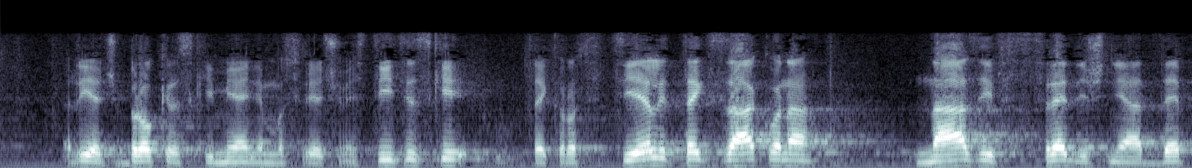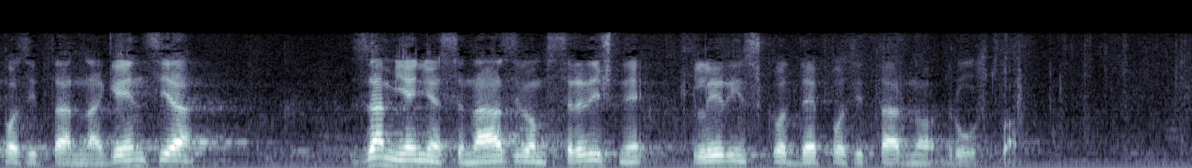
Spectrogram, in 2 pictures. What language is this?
Croatian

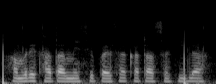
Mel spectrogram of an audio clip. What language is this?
Bhojpuri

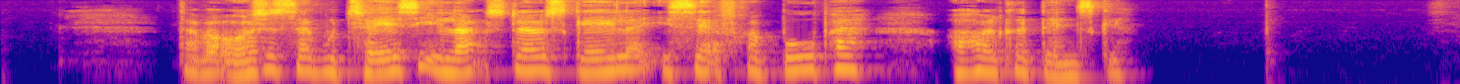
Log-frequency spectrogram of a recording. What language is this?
Danish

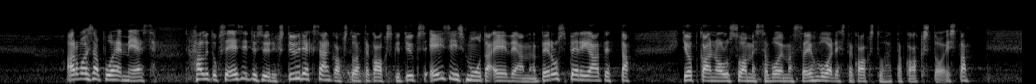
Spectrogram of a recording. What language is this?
Finnish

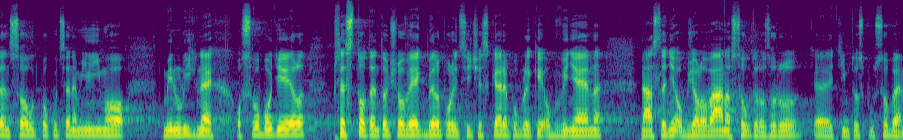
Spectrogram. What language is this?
Czech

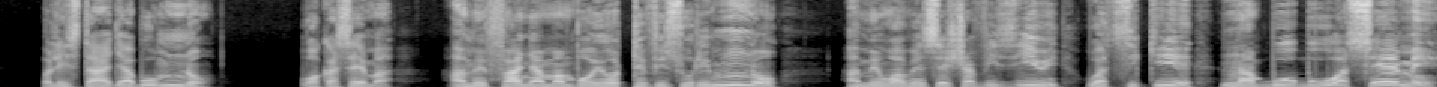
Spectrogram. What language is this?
Swahili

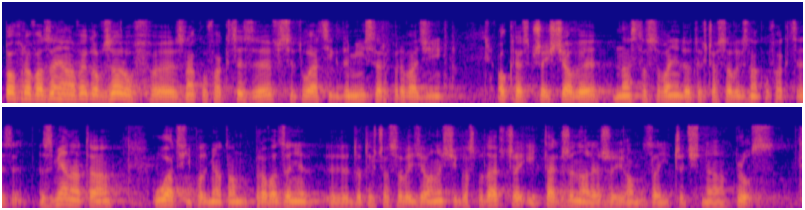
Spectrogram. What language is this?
Polish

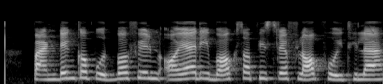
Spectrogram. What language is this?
Odia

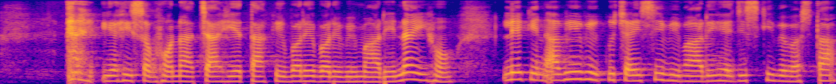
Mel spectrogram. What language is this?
Hindi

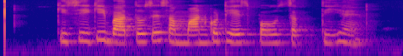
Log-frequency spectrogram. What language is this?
Hindi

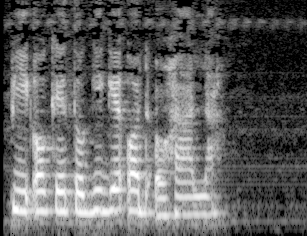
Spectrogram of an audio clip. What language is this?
Luo (Kenya and Tanzania)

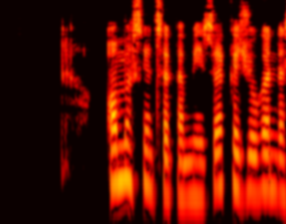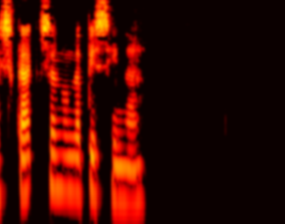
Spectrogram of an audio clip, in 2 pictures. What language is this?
Catalan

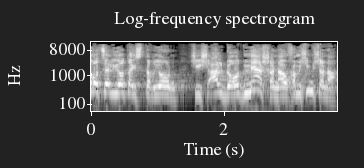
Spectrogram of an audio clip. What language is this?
Hebrew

